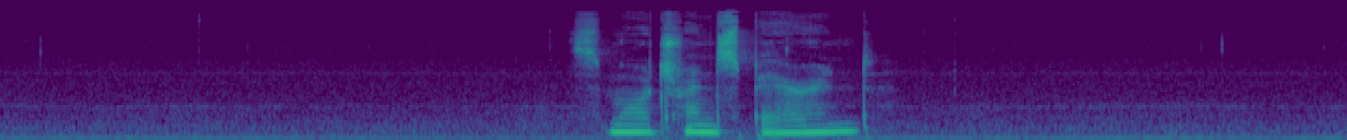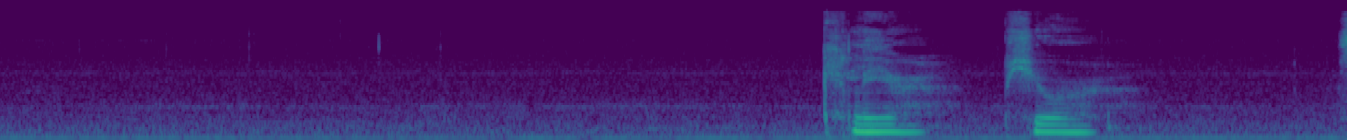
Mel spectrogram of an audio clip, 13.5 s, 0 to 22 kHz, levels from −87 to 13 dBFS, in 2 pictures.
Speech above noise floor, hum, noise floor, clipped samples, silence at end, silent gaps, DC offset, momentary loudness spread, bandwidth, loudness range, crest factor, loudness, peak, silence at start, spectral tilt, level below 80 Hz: 29 dB; none; -60 dBFS; under 0.1%; 0 s; none; under 0.1%; 21 LU; 16 kHz; 10 LU; 24 dB; -33 LUFS; -14 dBFS; 2.85 s; -4 dB/octave; -60 dBFS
